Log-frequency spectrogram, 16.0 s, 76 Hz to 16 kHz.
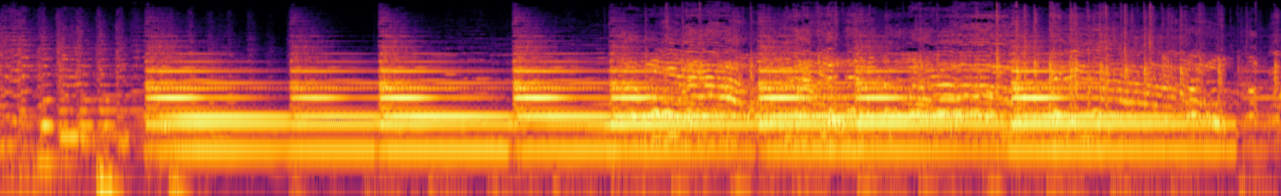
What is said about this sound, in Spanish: El repique de todas las campanas despertó a los parisienses desde el amanecer del 6 de enero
